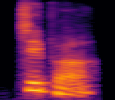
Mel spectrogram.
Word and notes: chypre: Indian

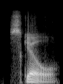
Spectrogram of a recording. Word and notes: skill: American English

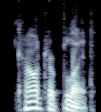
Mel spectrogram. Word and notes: Counterplot: American English

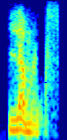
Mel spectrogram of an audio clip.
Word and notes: lummox: Indian

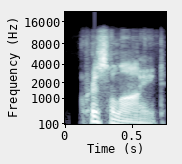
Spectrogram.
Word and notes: chrysolite: American English

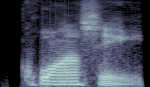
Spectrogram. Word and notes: quasi: American English

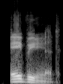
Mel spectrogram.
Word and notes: aviate: American English

